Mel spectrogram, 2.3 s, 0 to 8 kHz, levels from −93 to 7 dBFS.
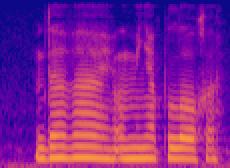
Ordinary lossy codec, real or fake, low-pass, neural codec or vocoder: none; real; 7.2 kHz; none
